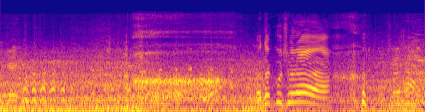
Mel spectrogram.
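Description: Outdoor ambience beside a football pitch: a steady low rumble, with a voice calling out loudly about three seconds in.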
